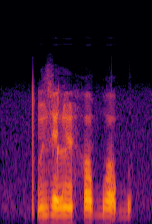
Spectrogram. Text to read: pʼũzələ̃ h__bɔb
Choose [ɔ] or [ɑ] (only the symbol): ɔ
